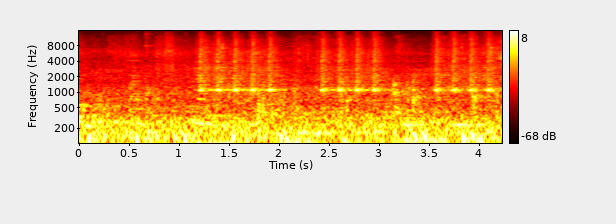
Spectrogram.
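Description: Several short bursts of rapid, evenly spaced clicking, starting about a second in, with a faint steady tone under them, over a low hum of a crowded room.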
